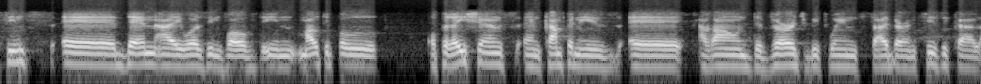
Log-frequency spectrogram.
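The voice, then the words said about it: Israeli accent in English. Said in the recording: “you can hear my Israeli accent”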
